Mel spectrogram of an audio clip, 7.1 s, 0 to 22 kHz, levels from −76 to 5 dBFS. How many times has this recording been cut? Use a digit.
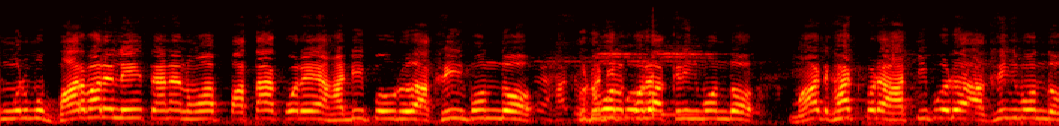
1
